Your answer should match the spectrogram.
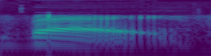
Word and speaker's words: Weil: I think it's, is it Simone Weil? – Yeah, it's actually pronounced Vey for some reason.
